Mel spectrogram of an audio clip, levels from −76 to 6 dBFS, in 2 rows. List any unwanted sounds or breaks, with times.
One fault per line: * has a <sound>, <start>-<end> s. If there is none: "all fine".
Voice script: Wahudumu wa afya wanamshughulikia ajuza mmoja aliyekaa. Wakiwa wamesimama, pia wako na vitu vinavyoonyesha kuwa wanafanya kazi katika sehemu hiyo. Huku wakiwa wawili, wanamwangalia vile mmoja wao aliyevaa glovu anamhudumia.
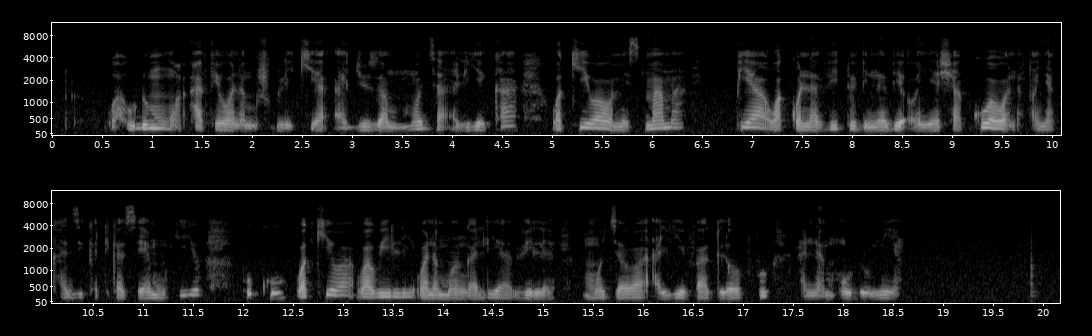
* has a thud, 19.6-20.0 s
